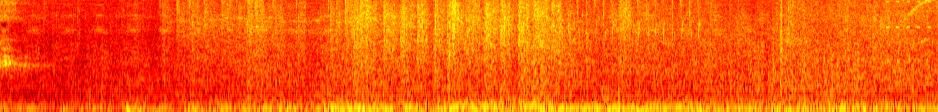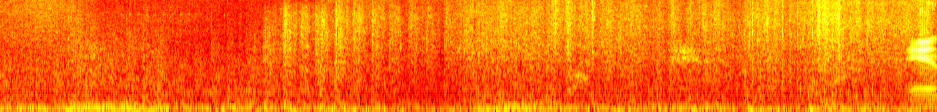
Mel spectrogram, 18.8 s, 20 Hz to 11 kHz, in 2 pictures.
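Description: Dense gunfire and explosions fill the Planetside 2 game battle, a continuous loud barrage of rapid shots and booms across the whole stretch, with a voice talking briefly.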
